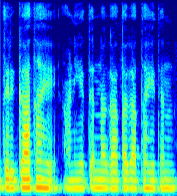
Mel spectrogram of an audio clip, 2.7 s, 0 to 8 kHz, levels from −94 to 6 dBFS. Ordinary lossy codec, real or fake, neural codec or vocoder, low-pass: none; real; none; none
